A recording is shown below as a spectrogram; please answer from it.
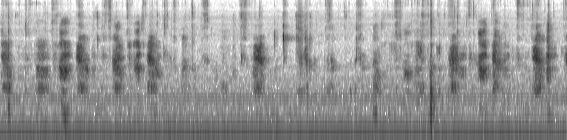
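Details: Golden Retriever puppy Danbi chewing snacks: rhythmic crunchy bites about twice a second, with a sharp snap near the middle and a steady low hum underneath.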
